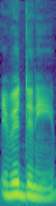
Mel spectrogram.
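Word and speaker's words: Epsilon Eridani: survive interstellar look it's epsilon Iridani in some audio books it's pronounced Iridini but I think irreridani sounds cooler their distances is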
